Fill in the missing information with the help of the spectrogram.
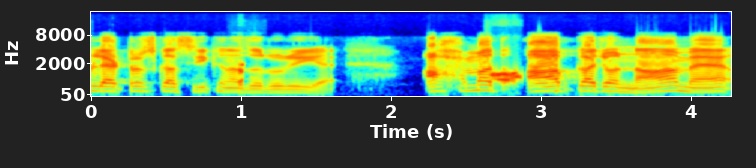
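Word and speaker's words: أحمد: لفظ ہی نہیں ہے، یہ تو اردو میں احمد ہے، عربی میں احمد۔ پہلی بات حمزہ پہ فتحہ آ رہا ہے، دوسری بات ہا کو شارپ کر کے پڑھنا ہے، احمد، یہ ہے اصل تلفظ احمد، ٹھیک ہے۔ اب یہ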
